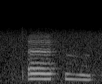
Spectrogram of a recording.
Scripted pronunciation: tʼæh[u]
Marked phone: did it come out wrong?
yes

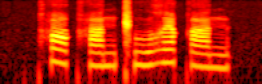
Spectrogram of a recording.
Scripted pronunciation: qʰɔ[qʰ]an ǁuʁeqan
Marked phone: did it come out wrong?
no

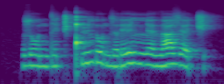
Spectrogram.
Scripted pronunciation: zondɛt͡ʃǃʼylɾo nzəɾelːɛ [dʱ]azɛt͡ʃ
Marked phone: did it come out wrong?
yes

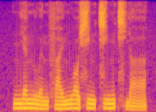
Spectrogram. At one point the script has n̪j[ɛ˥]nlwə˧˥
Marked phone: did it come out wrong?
no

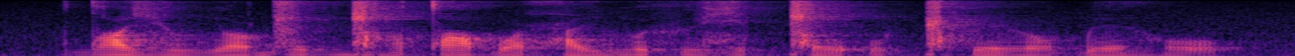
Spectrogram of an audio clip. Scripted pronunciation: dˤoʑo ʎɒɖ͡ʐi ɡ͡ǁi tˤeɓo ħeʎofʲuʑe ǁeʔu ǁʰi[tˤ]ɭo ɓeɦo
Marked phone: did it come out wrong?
yes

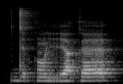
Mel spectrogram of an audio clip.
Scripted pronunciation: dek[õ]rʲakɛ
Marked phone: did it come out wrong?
no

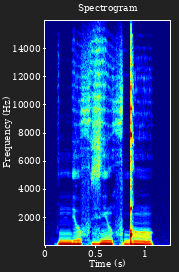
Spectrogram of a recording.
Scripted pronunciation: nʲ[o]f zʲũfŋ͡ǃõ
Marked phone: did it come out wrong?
no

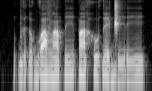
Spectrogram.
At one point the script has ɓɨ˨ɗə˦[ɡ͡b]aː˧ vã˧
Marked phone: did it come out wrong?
yes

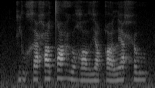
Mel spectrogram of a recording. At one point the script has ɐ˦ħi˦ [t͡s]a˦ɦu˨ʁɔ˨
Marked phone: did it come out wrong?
yes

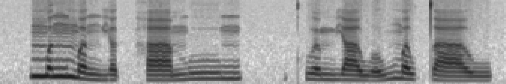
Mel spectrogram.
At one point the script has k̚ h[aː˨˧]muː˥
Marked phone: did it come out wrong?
no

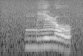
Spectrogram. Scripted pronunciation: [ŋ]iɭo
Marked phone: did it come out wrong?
yes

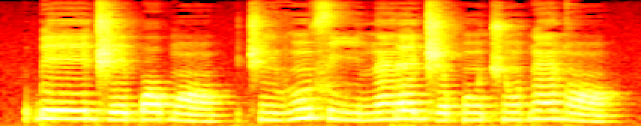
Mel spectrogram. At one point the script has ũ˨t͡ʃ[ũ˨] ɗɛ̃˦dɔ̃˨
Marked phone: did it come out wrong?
no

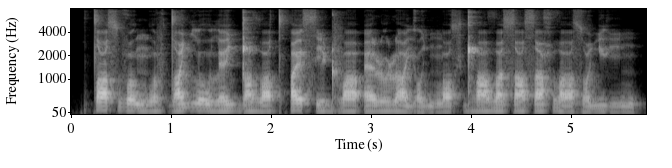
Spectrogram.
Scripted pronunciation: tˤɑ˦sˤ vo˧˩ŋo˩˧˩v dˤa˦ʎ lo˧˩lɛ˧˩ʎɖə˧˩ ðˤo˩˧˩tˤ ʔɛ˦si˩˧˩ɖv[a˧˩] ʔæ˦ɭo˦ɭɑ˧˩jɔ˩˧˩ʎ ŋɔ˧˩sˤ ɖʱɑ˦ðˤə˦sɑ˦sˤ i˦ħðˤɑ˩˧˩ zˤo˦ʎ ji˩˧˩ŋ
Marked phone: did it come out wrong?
yes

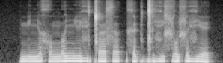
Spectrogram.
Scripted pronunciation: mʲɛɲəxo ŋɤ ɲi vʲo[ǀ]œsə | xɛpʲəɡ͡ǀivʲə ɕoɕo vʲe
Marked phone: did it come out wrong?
no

